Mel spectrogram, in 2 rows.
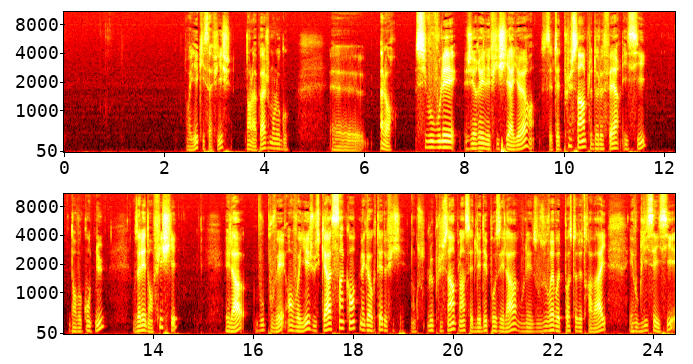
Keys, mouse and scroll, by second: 0.7 click, 6.2 scroll down 2, 9.4 scroll up 2, 10.6 click, 12.5 click, 14.5 click.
